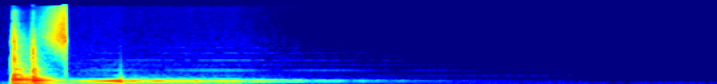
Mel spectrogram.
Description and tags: Conga Reverse
Cell notification I made using a Korg Electribe ESX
